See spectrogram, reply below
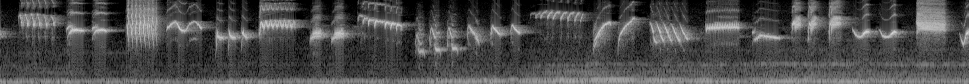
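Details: Talking Indian pied myna producing a dense run of varied vocal notes: whistled slurs, rising and falling sweeps, and harsh buzzy bursts in quick succession, with barely a pause between sounds.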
